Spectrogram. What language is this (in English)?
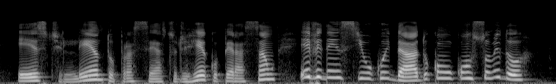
Portuguese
